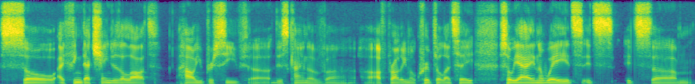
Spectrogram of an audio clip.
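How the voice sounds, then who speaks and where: Male podcast guest, Brazilian-accented native Portuguese speaker. Flat, soft-edged delivery, conversational, with frequent searching pauses. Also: deep voice, gravelly. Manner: hesitant, pausing often mid-phrase. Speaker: podcast guest, company executive. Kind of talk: casual interview talk.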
